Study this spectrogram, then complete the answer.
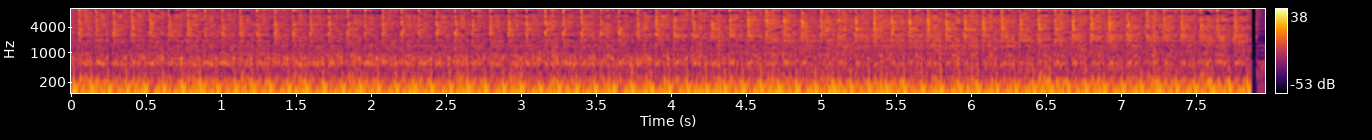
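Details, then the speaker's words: Harley-Davidson Milwaukee-Eight V-twin at idle, on first start or at a stoplight: light, quick tick over a low, lumpy exhaust beat, attributed to the hydraulic lifters. "Have you ever heard that odd ticking noise coming from your motor when you first start the bike or you're at a stoplight and you wondered if your engine was about to just blow up or quit on you?"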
